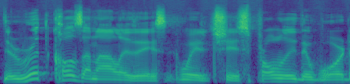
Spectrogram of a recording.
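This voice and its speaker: Very wide pitch swings from a man with an Italian accent, against noticeable background noise. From Italy. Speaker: software engineer giving a conference talk. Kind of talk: conference talk. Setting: stage with audience. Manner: fast; loud.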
